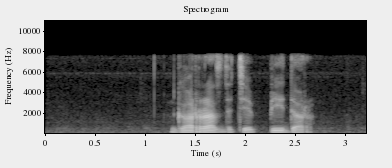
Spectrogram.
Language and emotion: Russian, angry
